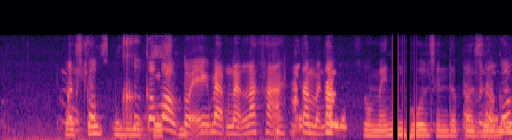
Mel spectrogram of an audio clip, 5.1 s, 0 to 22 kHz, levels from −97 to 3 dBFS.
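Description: Echo leak runs from 0.00 to 0.55 s, a faint delayed copy about 35 dB down arriving 282 ms behind the speech. It likely comes from a loudspeaker on the far end whose echo canceller let some of its microphone pickup return. It recurs at 1.42 to 1.60 s, about 20 dB down.

Speech suppressed in double talk follows at 0.96 to 1.31 s, dipping by about 15 dB. It deepens from 1.54 to 2.91 s, with drops near 25 dB over about a second, as the canceller, likely unable to tell talker from echo while both sides overlap, turns everything down.

The echo leak returns at 2.75 to 3.03 s and 3.23 to 3.60 s with a shorter 219 ms delay. It reaches about 5 dB down and then about 5 dB above the speech. A brief suppression dip of about 15 dB falls at 3.51 to 3.66 s.

Packet loss on an ADPCM call hits between 3.92 and 4.17 s. Some 140 ms of silent gaps, the longest 60 ms, are scattered over 240 ms, which fits about seven lost packets. 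After each hole the decoder's predictor is out of step, so speech resumes slightly distorted, under light G.722 upper-band hiss.

The echo leak comes back at 4.84 to 5.12 s, at about the same level as the speech.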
